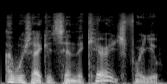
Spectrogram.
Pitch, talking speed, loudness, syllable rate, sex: 95 Hz, 320 wpm, -19 LUFS, 7.2 syllables/s, male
